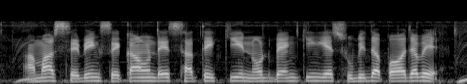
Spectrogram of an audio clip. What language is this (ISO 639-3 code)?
ben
